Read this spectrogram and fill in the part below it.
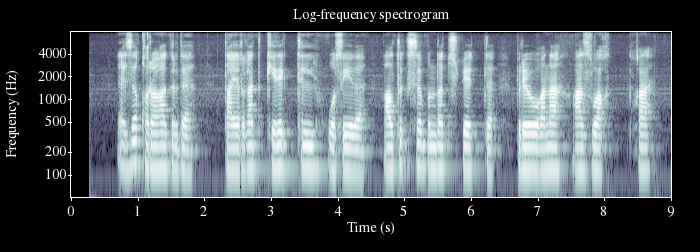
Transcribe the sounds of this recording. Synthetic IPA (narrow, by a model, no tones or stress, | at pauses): ɪzɪqʰʊɾɑʁɑkʲʰɪɾd̪ɪ | d̪̥ɑjəɾʁɑt̪kʲʰe̞ɾe̞k̚t̪ʰɪlwo̞səje̞d̪ɪɑlˠt̪əkʲʰɪ̥sɪbʊnd̪ɑt̪ʰʏ̥spe̞t̪ɪp̚t̪ɪ | b̥ɪɾe̞wʁɑnɑɑzwɑqə̥t̪qɑ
